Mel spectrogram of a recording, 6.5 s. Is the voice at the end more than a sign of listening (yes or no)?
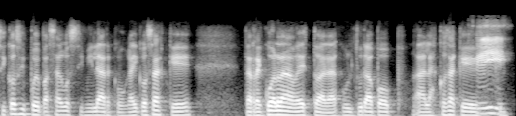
yes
